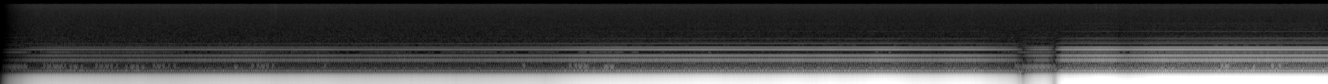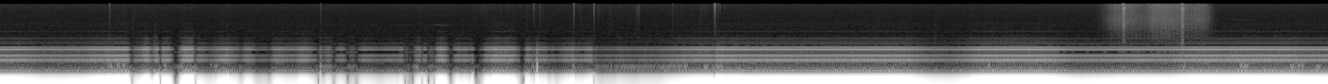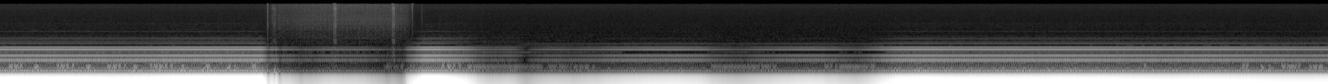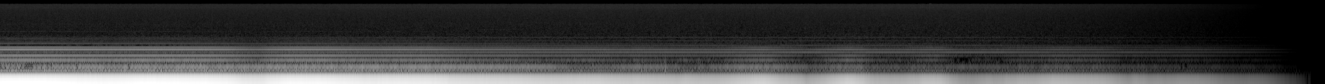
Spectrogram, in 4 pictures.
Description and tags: This recording was made using a telephone pick-up coil. A pick-up coil is sensitive to electromagnetic field radiation (EMF) and transduces the field into an audible signal.
The recording captures the emf radiation generated by a power station situated on Raw Dykes road in Leicester.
